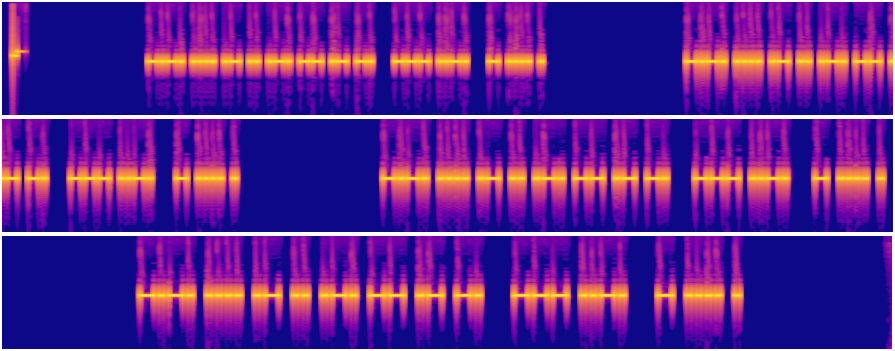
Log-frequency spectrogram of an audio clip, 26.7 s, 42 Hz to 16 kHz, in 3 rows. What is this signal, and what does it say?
Morse code, heard as a keyed tone, about 32 wpm, 700 Hz. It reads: CHAIRMAN OF THE CHAIRMAN OF THE CHAIRMAN OF THE CHAIRMAN OF THE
